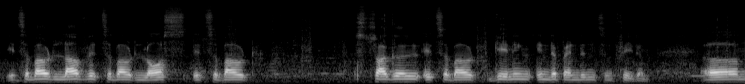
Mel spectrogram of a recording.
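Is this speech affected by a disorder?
No.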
